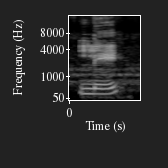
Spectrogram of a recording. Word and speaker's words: les: la la ma the combination sound of es is a so here we are pronouncing it as lay mes will be may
